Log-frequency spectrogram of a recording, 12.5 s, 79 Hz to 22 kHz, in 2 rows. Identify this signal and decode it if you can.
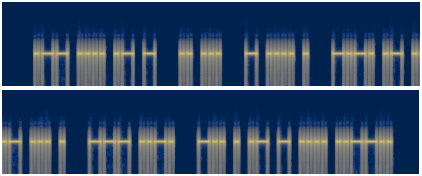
Morse code, heard as a keyed tone, about 22 wpm, 700 Hz. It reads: WHAT IS THE CAUSE OF DEATH?
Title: Sentences from Top 1100 Words 22wpm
